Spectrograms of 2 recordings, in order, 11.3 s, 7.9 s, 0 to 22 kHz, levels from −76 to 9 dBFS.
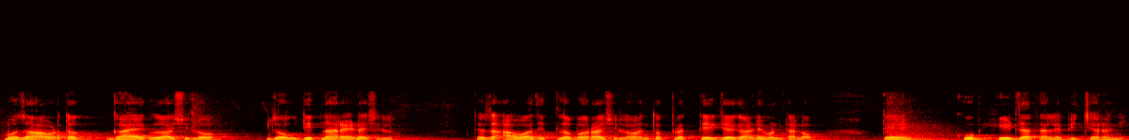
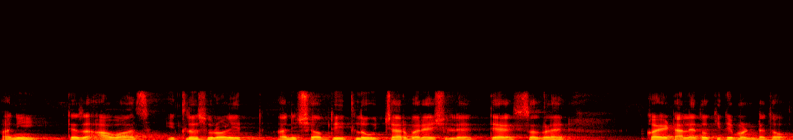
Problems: background sounds at intervals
